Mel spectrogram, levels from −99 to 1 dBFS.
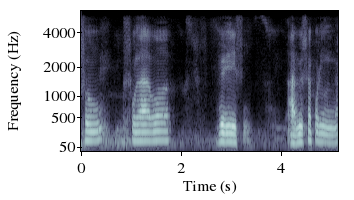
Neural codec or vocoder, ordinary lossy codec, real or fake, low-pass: codec, 24 kHz, 0.9 kbps, WavTokenizer, medium music audio release; none; fake; 5.4 kHz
